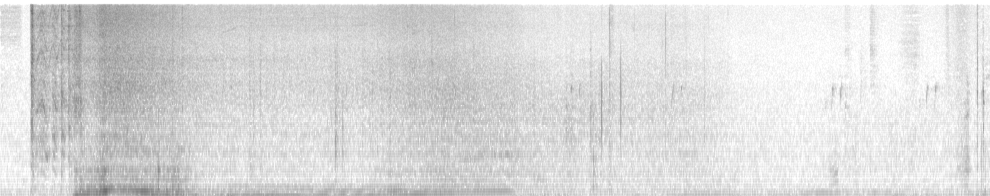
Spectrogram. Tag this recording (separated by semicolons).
car; drive-off; holden; ignition; revving; ssv; ute; vehicle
